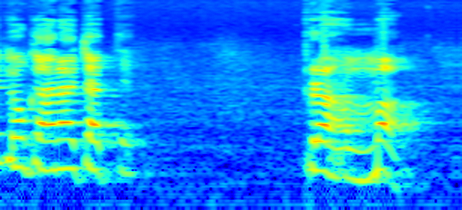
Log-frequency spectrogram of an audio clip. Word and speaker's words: ब्रह्म: ब्रह्म, ये बड़ा मुश्किल होगा ना, जिन लोगों के भाषा में संयुक्त अक्षर उच्चारण करना नहीं है, उनके लिए ब्र भी संयोग, म भी संयोग कर दिया आपने। बड़ा मुश्किल होगा ना उच्चारण करना उनको। पंजाबी भाषा में विशेषतर आत्म ज्ञान बोले, आत्मज्ञान नहीं बोलेंगे। इसको क्या बोलेंगे? वो ब्रह्म तो बोल नहीं पाएंगे, बारहम बारहमा ऐसे कुछ बोलेंगे उल्टा सीधा।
